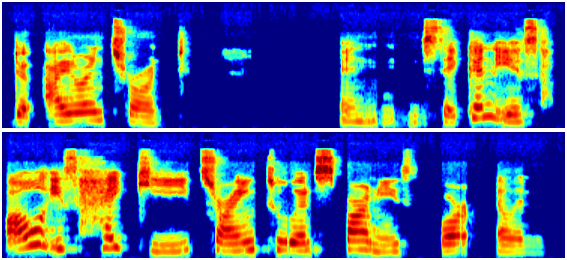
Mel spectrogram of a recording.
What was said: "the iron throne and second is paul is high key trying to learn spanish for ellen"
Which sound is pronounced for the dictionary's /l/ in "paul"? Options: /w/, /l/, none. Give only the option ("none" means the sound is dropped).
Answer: /w/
